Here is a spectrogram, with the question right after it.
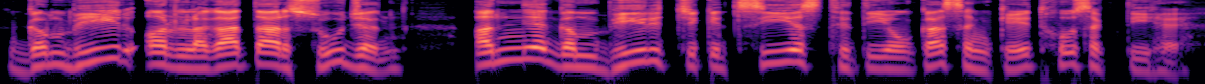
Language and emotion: Hindi, neutral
